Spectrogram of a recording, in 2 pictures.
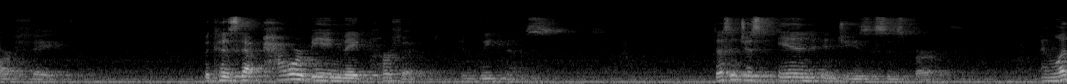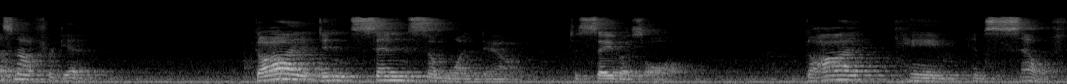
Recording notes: This is a sermon I delivered at Holy Comforter Episcopal Church in Drexel Hill, PA.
